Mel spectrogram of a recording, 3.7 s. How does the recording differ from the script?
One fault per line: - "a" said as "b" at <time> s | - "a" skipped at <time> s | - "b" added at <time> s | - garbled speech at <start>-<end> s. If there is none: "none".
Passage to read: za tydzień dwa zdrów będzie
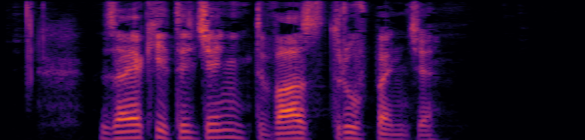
- "jaki" added at 0.8 s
